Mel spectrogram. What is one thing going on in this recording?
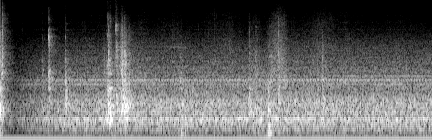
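A disc tray slides open with a whir.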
